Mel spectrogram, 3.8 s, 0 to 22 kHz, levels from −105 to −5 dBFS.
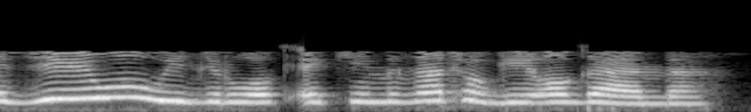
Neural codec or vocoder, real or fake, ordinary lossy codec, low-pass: none; real; AAC, 16 kbps; 7.2 kHz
